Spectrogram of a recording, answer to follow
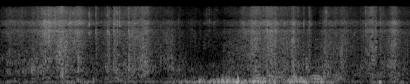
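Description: Footsteps crunching and rustling through dry grass and brittle brush, several irregular steps.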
